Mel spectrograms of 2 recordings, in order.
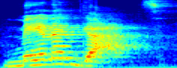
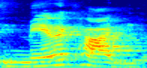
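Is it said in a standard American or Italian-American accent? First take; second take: Italian-American; standard American. First: It is said in an Italian-American accent. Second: It is said in a standard American accent.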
